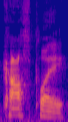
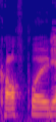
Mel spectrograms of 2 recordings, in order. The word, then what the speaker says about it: cosplay: They look like 1987 Coplay. Cosplay. Is that how you say it? Cosplay? – Yeah. Yeah.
